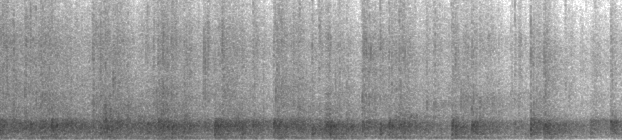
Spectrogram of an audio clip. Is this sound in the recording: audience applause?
yes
